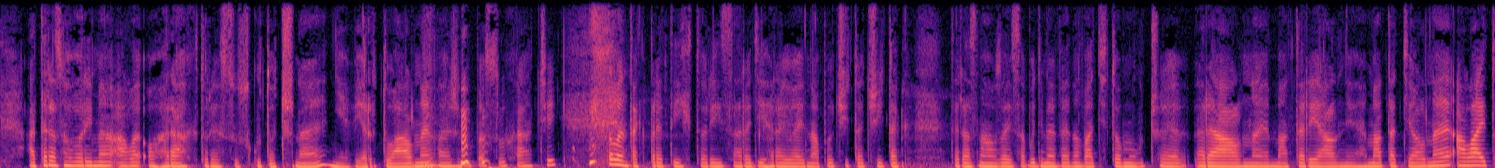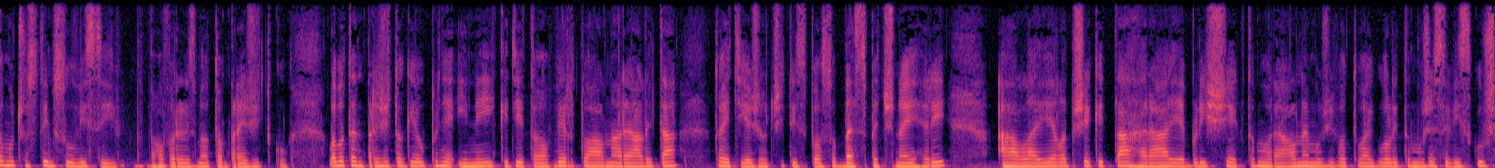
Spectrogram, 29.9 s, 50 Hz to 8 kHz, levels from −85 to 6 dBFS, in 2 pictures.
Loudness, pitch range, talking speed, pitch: -20 LUFS, 160-175 Hz, 170 wpm, 165 Hz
